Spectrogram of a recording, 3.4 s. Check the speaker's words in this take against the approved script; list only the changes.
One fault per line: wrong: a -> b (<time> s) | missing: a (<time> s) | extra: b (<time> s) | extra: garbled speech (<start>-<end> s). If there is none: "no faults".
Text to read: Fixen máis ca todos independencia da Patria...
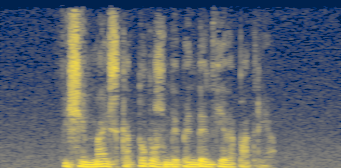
no faults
